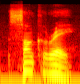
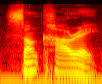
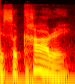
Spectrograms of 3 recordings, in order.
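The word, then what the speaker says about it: Senusret: But we don't pronounce it like that. We pronounce it sankre. Oops. Forgot the A. Sankare. Or people say it quickly and say sakare. Sankare.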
